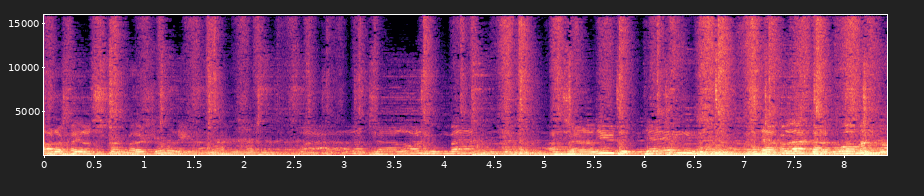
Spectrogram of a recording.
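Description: Live jug band music: strummed mandolin and guitar over a blown jug, with a washboard keeping a fast, even scraping rhythm. The playing drops quieter for a couple of seconds in the middle, then builds back up.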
